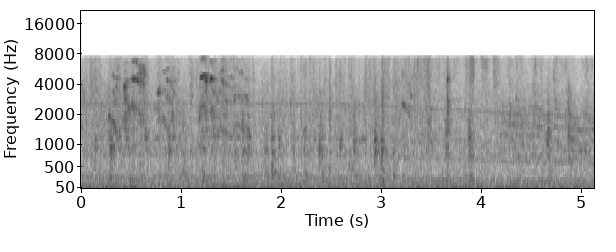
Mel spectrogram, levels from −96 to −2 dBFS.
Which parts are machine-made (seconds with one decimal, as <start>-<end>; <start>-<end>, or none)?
0.0-0.6; 3.3-5.1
